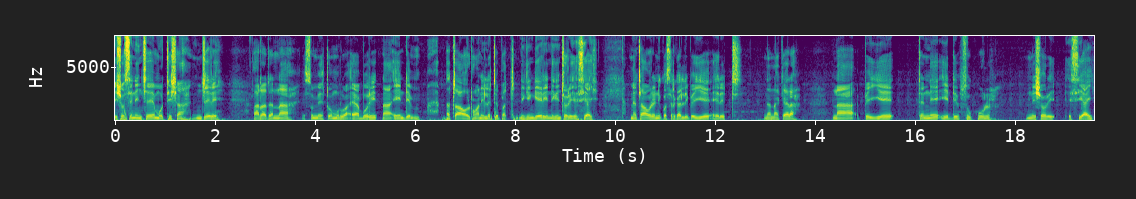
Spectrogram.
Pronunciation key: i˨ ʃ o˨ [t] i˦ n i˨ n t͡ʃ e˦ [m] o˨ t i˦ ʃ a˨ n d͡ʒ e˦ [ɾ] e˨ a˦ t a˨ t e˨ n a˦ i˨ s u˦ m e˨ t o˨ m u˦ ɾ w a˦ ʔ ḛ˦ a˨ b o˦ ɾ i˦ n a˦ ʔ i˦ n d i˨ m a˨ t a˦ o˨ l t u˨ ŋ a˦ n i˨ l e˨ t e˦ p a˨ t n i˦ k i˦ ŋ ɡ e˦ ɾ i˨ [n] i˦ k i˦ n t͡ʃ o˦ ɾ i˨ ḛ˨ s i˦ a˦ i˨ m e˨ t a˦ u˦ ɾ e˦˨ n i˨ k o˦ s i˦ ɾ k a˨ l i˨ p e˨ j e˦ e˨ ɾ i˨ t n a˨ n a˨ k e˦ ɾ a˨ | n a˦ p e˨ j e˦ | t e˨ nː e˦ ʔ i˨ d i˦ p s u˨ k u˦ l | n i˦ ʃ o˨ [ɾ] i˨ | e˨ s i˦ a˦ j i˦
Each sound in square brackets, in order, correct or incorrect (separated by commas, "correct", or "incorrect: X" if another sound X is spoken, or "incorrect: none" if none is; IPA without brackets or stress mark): incorrect: s, correct, correct, correct, correct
